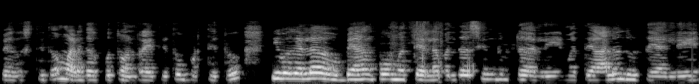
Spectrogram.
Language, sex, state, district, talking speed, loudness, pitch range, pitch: Kannada, male, Karnataka, Mysore, 145 wpm, -16 LUFS, 195-230 Hz, 215 Hz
